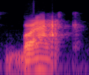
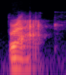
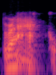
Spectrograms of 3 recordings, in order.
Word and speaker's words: Barack: within the chat mike f says uh canadians mispronounced obama's first name as brac it's brac isn't it again i i i've never heard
